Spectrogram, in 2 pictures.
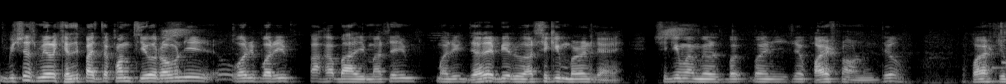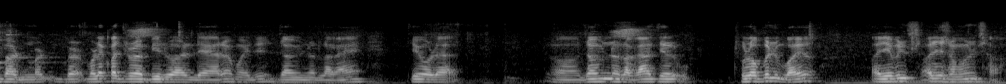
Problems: constant background noise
